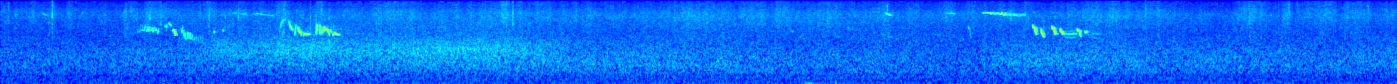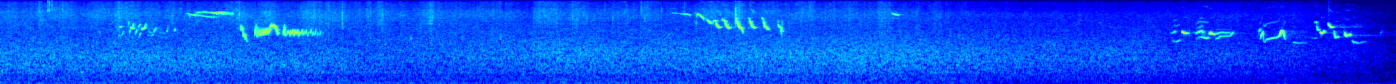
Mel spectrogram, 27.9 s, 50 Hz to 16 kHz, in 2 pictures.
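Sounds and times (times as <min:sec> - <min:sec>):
steady rushing hiss: 0:00.0 - 0:27.3
birds calling: 0:01.3 - 0:03.5, 0:08.4 - 0:11.1, 0:15.1 - 0:17.4, 0:20.6 - 0:21.9.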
